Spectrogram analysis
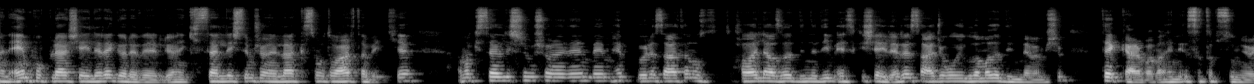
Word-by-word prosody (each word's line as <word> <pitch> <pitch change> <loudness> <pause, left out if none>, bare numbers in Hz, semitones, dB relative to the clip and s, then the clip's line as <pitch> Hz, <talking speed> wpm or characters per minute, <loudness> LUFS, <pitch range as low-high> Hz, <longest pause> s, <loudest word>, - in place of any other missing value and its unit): hani 125 -1 0
en 155 +4 +3
popüler 145 -1 +2
şeylere 140 +2 +1
göre 125 -6 0
veriliyor, 105 +1 -2
hani 115 -1 -3
kişiselleştirilmiş 135 +5 +1
öneriler 130 -1 +2
kısmı 130 0 -3
da 135 - -3
var 135 +1 +4
tabii 95 -9 -5
ki. 165 - -5 0.4
Ama 165 - -4
kişiselleştirilmiş 175 +2 +1
önerilerim 170 0 -1
benim 165 -1 -3
hep, 175 +1 -8
böyle, 150 +1 -1
zaten 150 +1 +1
o 155 - -4
z 135 -1 -8 0.3
hâlihazırda 145 0 +3
dinlediğim 135 +2 -2
eski 130 +3 -4
şeyleri 140 +2 0
sadece 135 -3 +1
o 140 - -1
uygulamada 140 0 +1
dinlememişim. 110 +8 -4 0.3
Tekrar 165 - +4
bana 100 +2 -4
hani 115 0 -2
ısıtıp 125 +1 0
sunuyor 110 -5 -2
140 Hz, 170 wpm, -22 LUFS, 125-155 Hz, 0.4 s, var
